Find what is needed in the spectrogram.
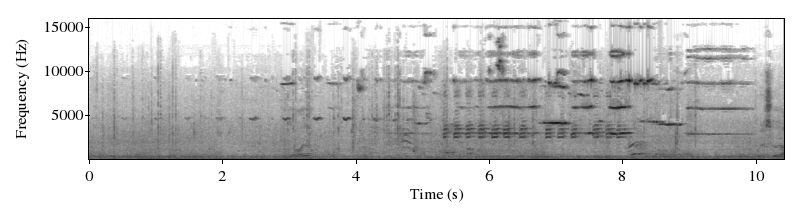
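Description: Wind rumbling on the microphone of a moving electric scooter, with a voice calling out "police" at the start. About halfway in, a rapid run of high, ringing pings goes on for a few seconds.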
